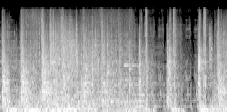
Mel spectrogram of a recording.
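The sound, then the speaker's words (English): A motorized nail gun drives nails into a house's wall molding, heard as rapid, sharp percussive bursts that repeat with a few brief pauses between volleys, loud and hard-edged. “Inside the house, Lars crawls along a wall molding, nailing the motorized nail gun.”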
